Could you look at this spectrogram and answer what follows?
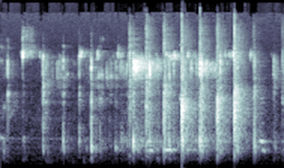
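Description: A small group at a US alumni chapter meeting claps for newly named office bearers: scattered, uneven hand claps from a few people, fairly close and modest in volume, building slightly toward the middle.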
